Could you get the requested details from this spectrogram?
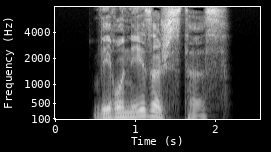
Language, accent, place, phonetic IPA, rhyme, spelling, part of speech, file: German, Germany, Berlin, [ˌveʁoˈneːzɪʃstəs], -eːzɪʃstəs, veronesischstes, adjective, De-veronesischstes.ogg
- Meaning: strong/mixed nominative/accusative neuter singular superlative degree of veronesisch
